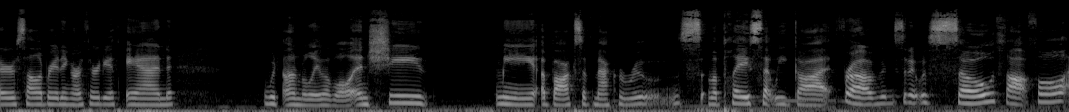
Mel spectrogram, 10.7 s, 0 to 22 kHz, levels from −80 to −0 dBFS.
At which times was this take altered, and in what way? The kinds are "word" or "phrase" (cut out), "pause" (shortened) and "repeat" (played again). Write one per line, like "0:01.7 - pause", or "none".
0:01.2 - word
0:02.8 - word
0:04.9 - word
0:07.1 - word
0:08.4 - word
0:08.9 - word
